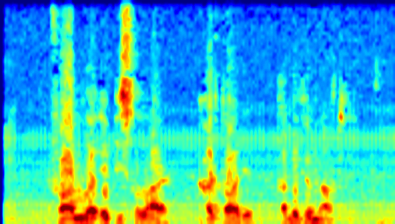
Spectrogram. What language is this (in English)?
Portuguese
